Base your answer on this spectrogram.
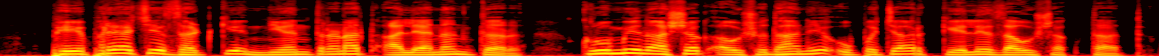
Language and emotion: Marathi, neutral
